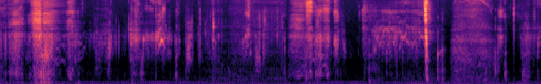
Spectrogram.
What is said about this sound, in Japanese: おちんちんを全部飲み込んで。ズルズルってすすり上げたり、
